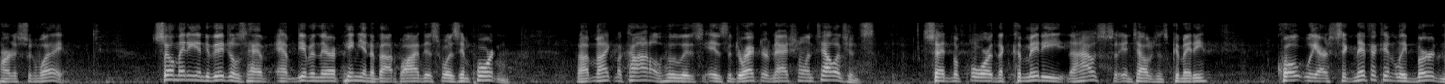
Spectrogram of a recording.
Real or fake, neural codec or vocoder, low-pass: fake; codec, 24 kHz, 3 kbps, HILCodec; 7.2 kHz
